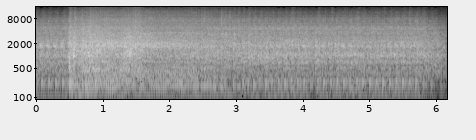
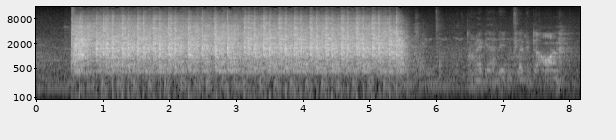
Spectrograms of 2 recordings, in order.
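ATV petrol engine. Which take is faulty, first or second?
second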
